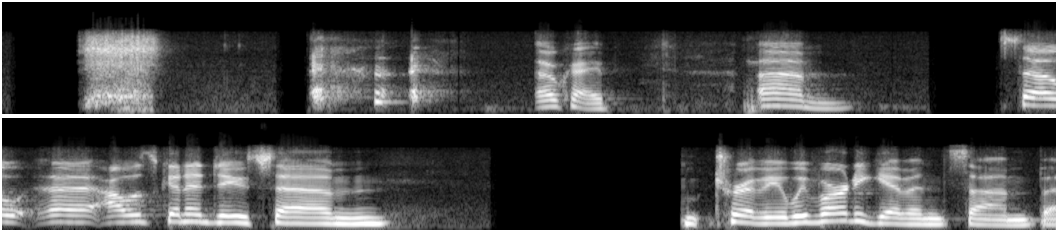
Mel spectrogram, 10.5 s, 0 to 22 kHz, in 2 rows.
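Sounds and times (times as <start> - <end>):
person coughing after sipping a drink: 1.6 - 2.4
speech: 2.7 - 4.3, 5.0 - 7.3, 8.7 - 10.5.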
